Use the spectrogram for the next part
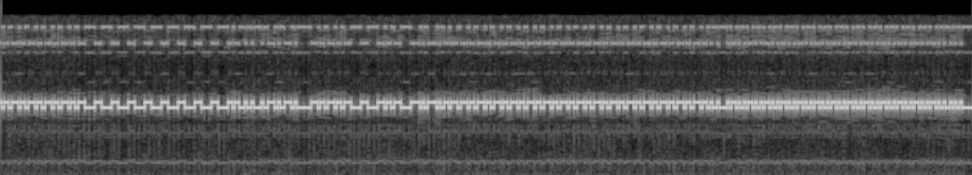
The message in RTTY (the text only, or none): MMMMMMMMML-- MM M $$$$$$$$$$$$$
